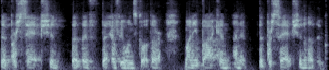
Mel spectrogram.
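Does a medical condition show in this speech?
No.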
